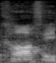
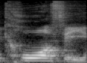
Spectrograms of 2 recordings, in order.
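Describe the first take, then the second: First: Said in the usual way. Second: "coffee" with a rounded "aw" in the first syllable; "coffee" as a New Yorker's "cawfee"; New York-style coffee. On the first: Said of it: "instead of coffee". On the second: Shown as a demonstration. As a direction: say "coffee" like "caw-fee". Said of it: "people say coffee instead of coffee".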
